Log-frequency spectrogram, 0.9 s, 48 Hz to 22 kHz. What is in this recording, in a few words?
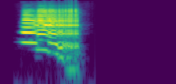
Door - Wood Creak - Short; Hollywood Edge; sound designer's toolkit v2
